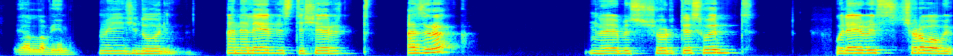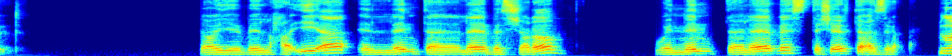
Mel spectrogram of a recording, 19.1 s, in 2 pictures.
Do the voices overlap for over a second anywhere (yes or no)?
no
